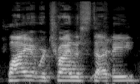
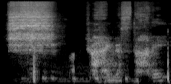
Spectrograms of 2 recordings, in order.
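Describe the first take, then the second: First: A hint of a stern librarian hushing; imitating a librarian, barely changed from her own voice; mock librarian. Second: Hushed, unvoiced librarian whisper; mock librarian whispering; whispered librarian shush. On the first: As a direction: lightly play a librarian scolding noisy students. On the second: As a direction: shush them like a strict librarian, all in a whisper. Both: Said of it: "It's like a librarian look".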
